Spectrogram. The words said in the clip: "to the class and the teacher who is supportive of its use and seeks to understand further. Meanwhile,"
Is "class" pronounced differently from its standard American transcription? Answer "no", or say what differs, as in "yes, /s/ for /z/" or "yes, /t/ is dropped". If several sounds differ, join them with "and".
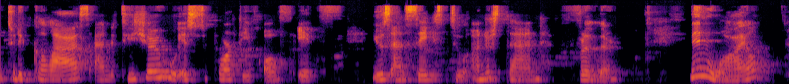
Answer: no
